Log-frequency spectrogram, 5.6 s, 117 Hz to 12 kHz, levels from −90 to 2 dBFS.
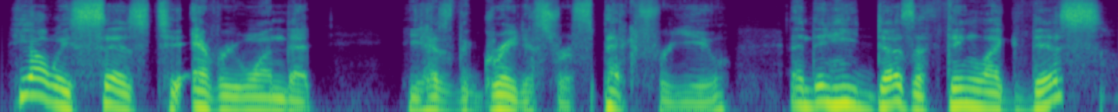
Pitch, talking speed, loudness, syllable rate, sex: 120 Hz, 235 wpm, -20 LUFS, 5.9 syllables/s, male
